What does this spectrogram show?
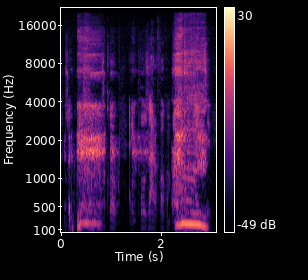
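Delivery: ordinary talk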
